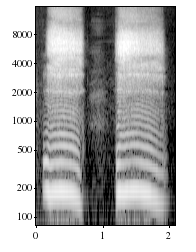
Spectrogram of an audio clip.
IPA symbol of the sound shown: ʒ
